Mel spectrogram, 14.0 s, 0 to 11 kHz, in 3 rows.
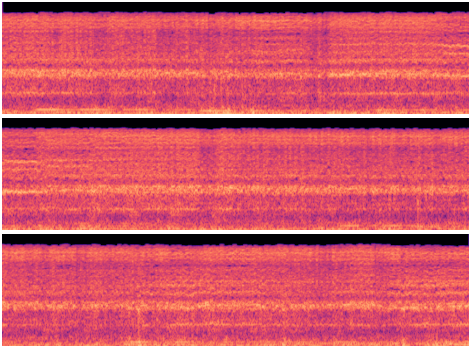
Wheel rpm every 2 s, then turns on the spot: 170, 160, 170, 170, 170, 170, 160.
none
